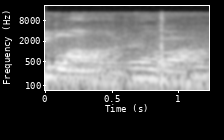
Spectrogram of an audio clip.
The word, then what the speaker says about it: blonde: give me bland good another Petrie give me blonde really good job I heard the difference okay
